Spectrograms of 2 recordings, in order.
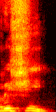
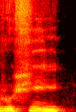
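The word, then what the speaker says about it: ऋषि: it which means it is the R for rishi as you learned in the Hindu language.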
